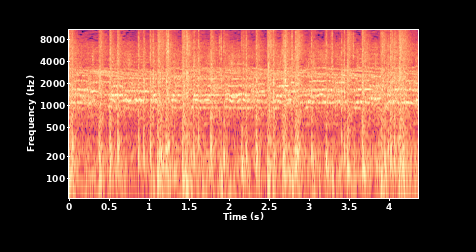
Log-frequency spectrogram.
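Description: Fireworks finale barrage: shells bursting in rapid, overlapping bangs, many a second, over the show's accompanying music.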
